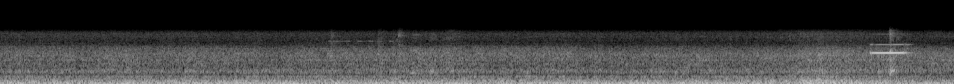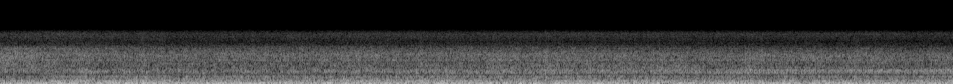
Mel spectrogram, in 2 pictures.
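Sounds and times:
train rumbling: 0.0s - 19.0s
short high beep: 8.7s - 9.2s.

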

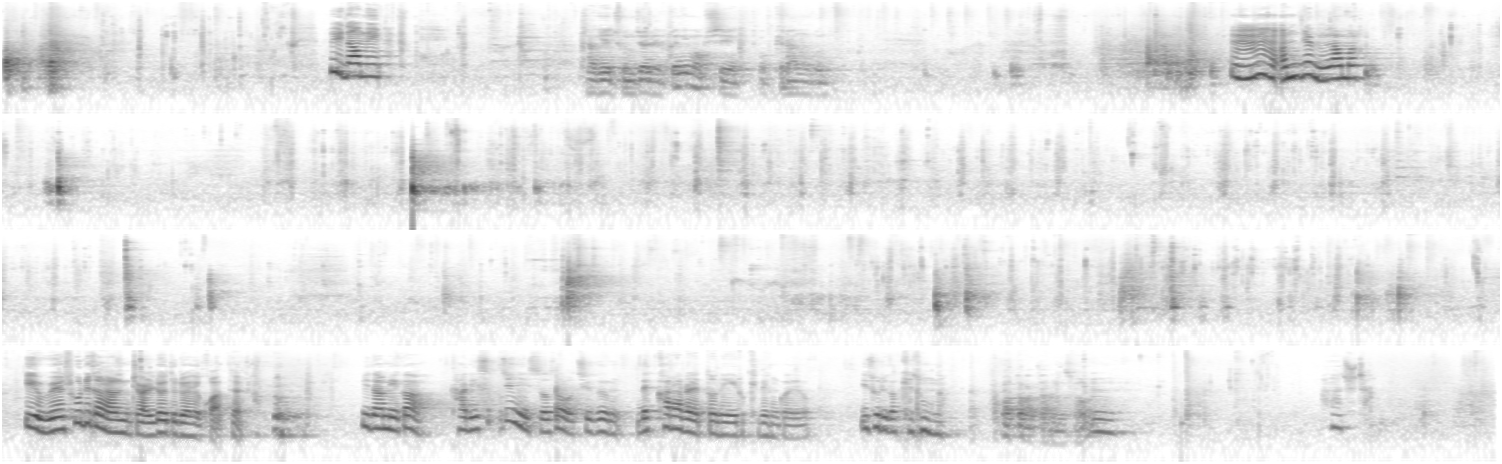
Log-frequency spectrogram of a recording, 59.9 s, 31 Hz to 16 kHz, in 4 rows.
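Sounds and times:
chewing and biting meat: 17.7s - 31.0s, 37.3s - 43.8s.

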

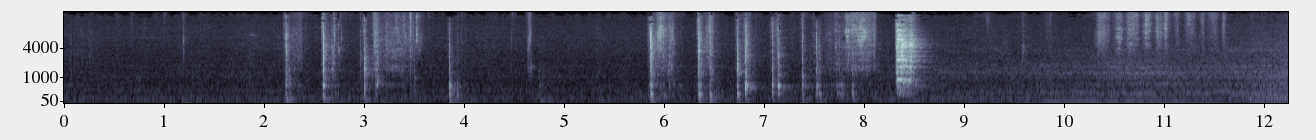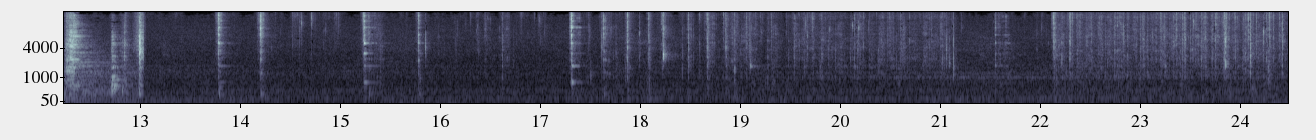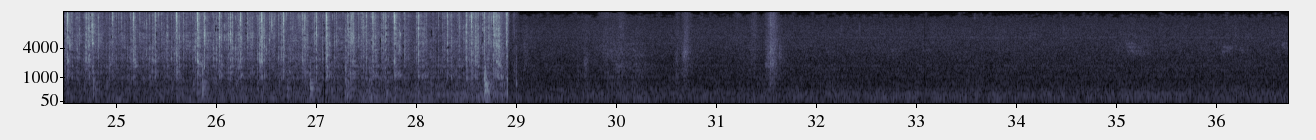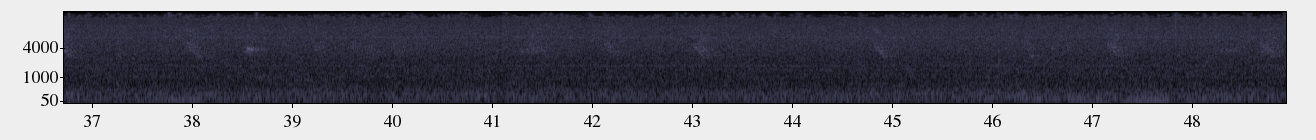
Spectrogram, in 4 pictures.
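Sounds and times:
spoon clinking ceramic bowl: 15.2s - 16.0s, 17.3s - 17.8s
wire whisk beating in bowl: 15.2s - 29.0s.

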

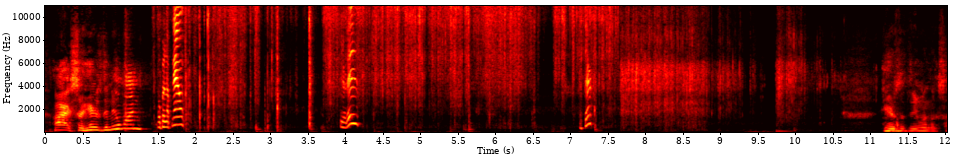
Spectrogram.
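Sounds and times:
bubble wrap crinkling: 1.4s - 11.1s.

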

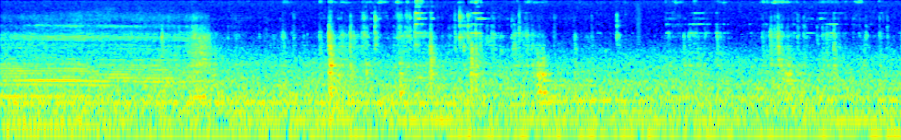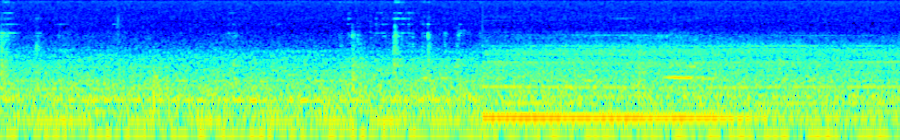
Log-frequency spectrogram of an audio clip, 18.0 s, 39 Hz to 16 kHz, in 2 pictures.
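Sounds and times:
drone engine buzz: 13.8s - 18.0s
steady low rumble: 13.8s - 18.0s.

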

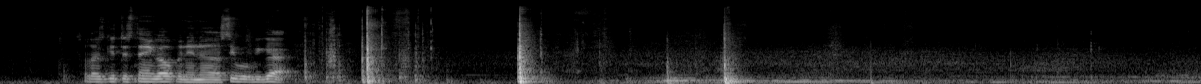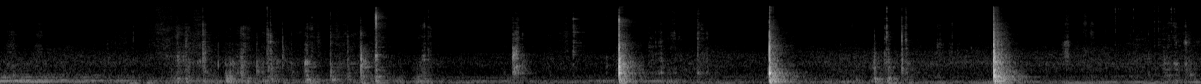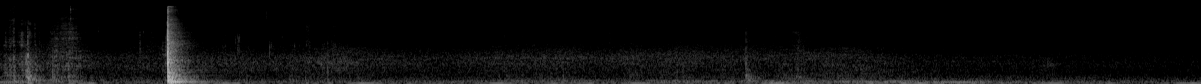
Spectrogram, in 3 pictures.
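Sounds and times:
handling plastic case: 3.0s - 4.5s, 13.4s - 16.4s.

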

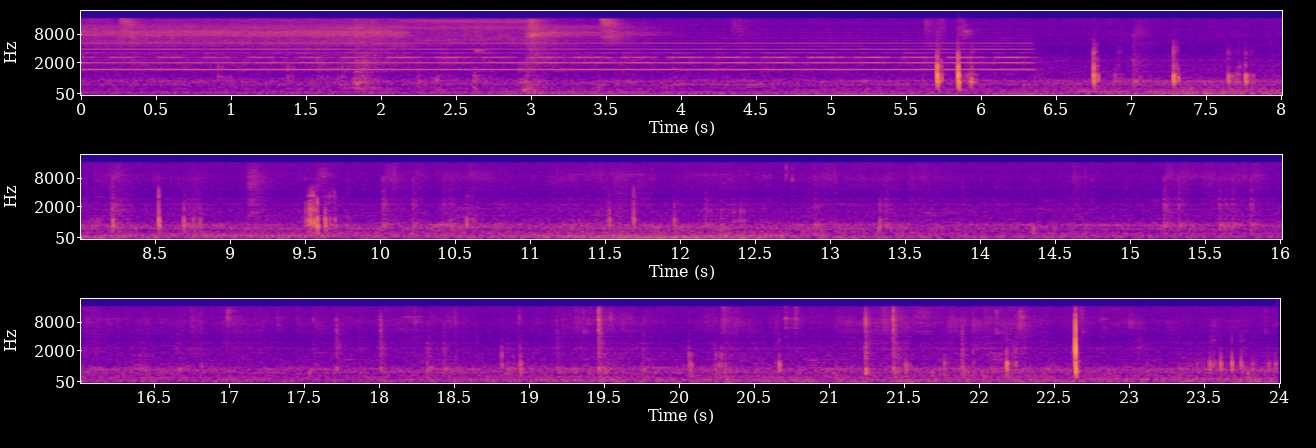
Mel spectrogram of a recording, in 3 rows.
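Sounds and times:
steady high tone: 0.0s - 6.5s
bus engine and road rumble: 0.0s - 24.0s.

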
